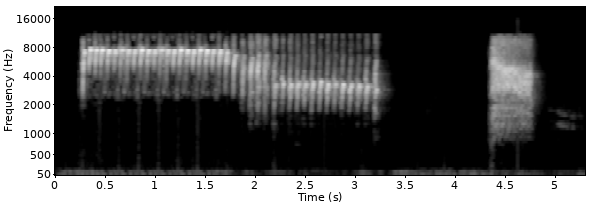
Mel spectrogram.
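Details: Greater green leafbird (cucak ijo) song used as training material: a high, steady buzzy trill that drops in pitch halfway through, then stops, followed after a pause by one short harsh burst.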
